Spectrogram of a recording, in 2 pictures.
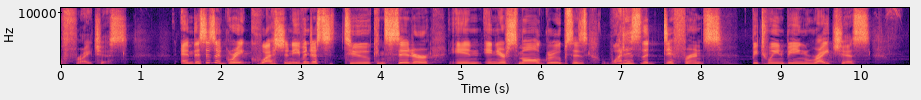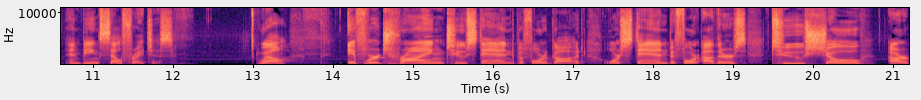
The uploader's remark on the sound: Streamed on March 20, 2022 at THRIVE Church Vancouver, Canada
